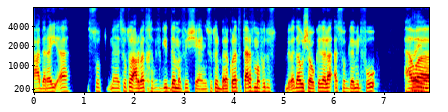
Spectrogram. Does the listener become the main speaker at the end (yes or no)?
no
